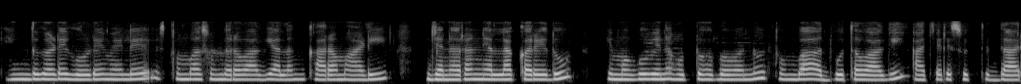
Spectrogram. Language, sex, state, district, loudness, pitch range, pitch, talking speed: Kannada, female, Karnataka, Chamarajanagar, -22 LUFS, 225-240 Hz, 235 Hz, 100 wpm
